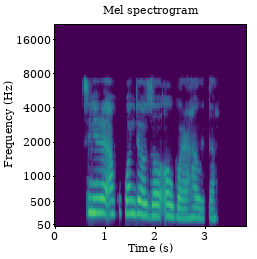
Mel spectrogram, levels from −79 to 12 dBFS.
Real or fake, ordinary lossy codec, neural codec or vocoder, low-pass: fake; AAC, 32 kbps; codec, 16 kHz, 2 kbps, FunCodec, trained on LibriTTS, 25 frames a second; 7.2 kHz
